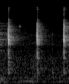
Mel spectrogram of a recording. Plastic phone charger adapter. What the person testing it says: suaranya kan sama sekali e agak tebal ya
